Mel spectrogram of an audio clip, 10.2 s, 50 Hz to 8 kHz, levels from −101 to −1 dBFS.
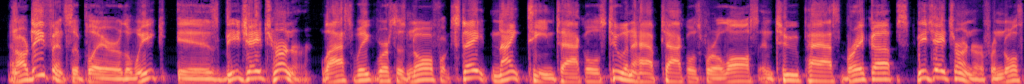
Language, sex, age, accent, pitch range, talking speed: English, male, 50-69, American, 130-175 Hz, 195 wpm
